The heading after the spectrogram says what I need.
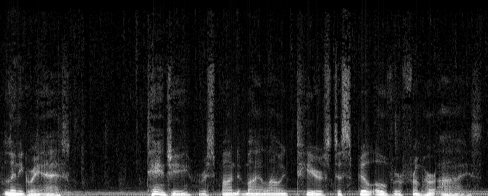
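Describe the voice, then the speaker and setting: A man narrating an audio drama in a measured, solemn, dramatic storytelling style. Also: on the low side, fairly even intonation, over music.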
